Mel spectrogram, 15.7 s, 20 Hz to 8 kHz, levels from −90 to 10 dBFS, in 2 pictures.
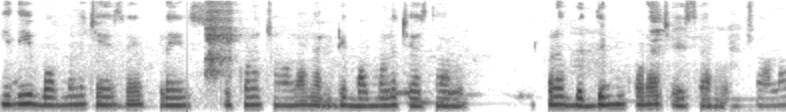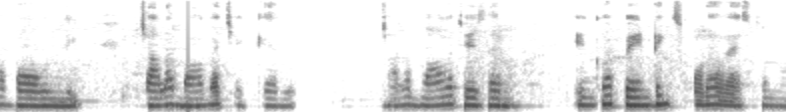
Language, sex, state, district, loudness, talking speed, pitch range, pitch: Telugu, female, Andhra Pradesh, Visakhapatnam, -26 LUFS, 85 wpm, 185-215 Hz, 200 Hz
